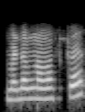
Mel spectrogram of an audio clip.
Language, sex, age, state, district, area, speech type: Odia, female, 30-45, Odisha, Koraput, urban, conversation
